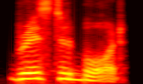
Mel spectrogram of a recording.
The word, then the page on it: Bristol board: Indian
